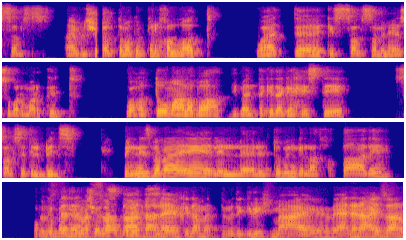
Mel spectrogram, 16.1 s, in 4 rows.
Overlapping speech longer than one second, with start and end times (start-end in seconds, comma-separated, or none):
12.4-13.7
